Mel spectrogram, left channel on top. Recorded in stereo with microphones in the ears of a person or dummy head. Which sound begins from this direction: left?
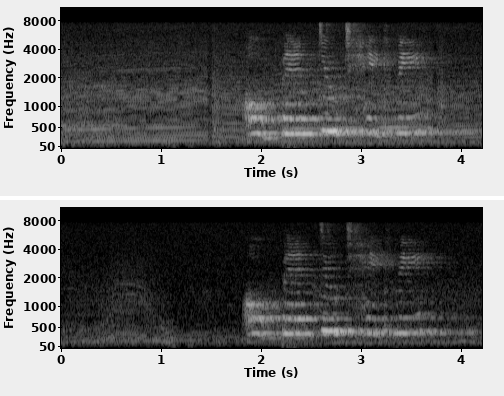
A woman speaking, at 1.8 s.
